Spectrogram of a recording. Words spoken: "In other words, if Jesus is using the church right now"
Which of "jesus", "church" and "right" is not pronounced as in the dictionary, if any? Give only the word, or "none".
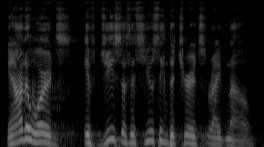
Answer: jesus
